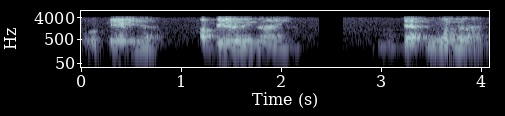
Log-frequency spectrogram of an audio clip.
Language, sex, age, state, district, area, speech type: Tamil, male, 18-30, Tamil Nadu, Erode, rural, conversation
